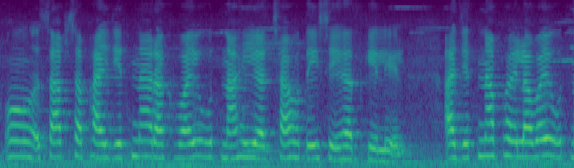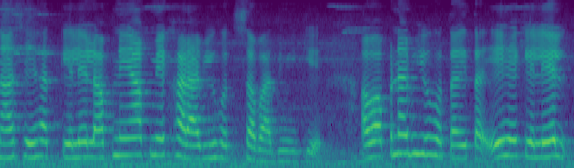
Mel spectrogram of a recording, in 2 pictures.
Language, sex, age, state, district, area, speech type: Maithili, female, 30-45, Bihar, Muzaffarpur, urban, spontaneous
